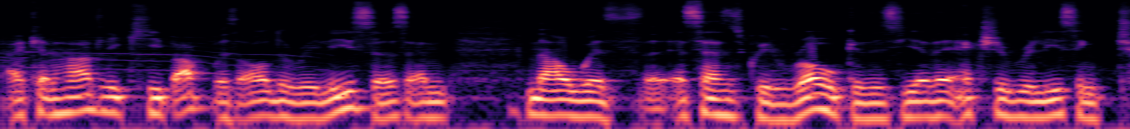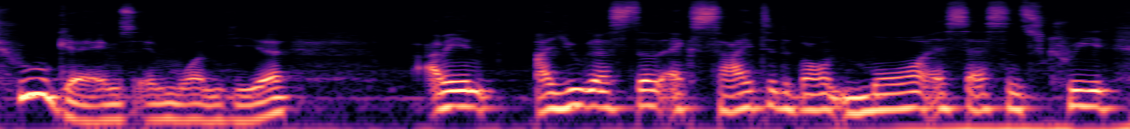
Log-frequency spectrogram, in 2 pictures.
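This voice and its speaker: A man's voice: mid-range voice, mellow. Man with a cold, chatty and opinionated. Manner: chatty and opinionated, rants with frequent "you know" and "right?". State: has a cold, voice slightly congested. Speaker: gaming YouTuber. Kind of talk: casual opinion vlog.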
